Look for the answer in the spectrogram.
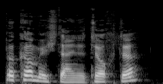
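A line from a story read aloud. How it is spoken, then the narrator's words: Calling out. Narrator (German): rief er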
